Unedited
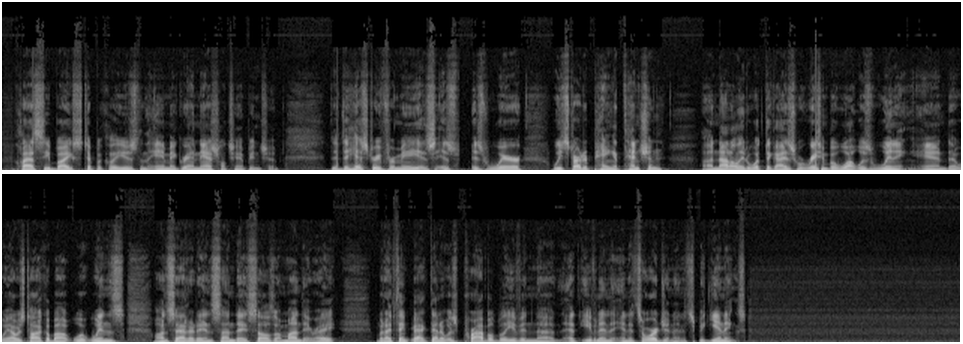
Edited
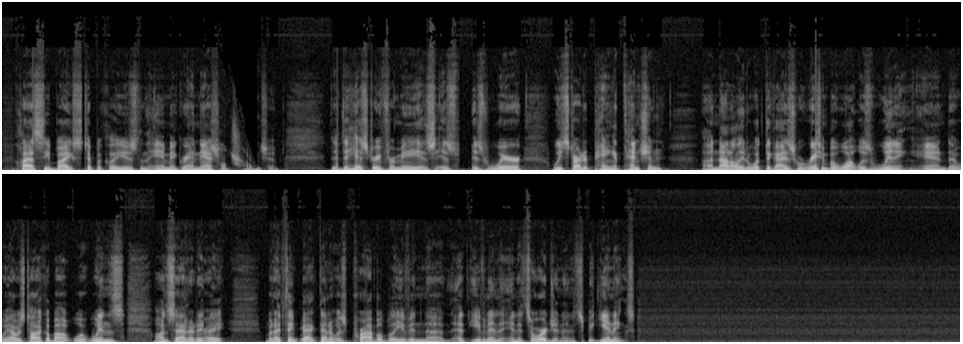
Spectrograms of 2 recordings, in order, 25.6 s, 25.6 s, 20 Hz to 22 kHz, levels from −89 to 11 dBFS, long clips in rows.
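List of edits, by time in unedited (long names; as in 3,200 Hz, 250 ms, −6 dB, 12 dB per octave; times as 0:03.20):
0:02.86: tape stop 0.54 s
0:15.46–0:16.94: remove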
